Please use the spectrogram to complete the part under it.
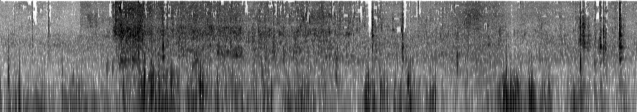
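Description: Water pours from a bucket and splashes into a plastic tub.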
